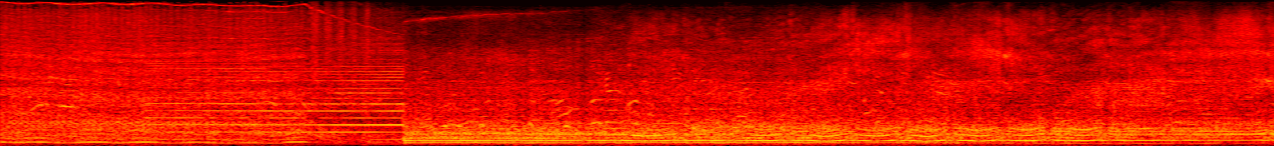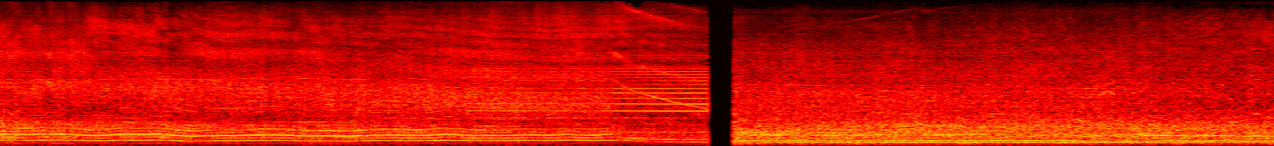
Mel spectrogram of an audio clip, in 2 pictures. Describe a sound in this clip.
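A pulling tractor's diesel engine roars at full throttle under heavy load.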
